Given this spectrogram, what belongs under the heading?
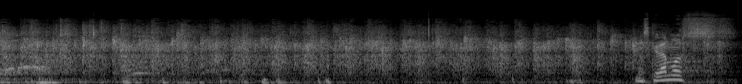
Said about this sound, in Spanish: Ahora un fuerte aplauso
